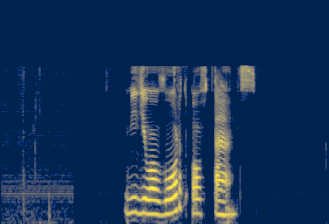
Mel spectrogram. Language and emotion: Russian, neutral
